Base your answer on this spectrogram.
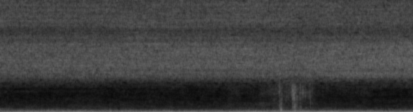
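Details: Cicadas calling near an old tree among morning glories, pumpkin leaves and pepper plants make a steady, shrill, unbroken buzz throughout, over a low constant rumble and a brief soft knock near the end.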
